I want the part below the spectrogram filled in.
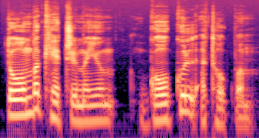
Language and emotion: Manipuri, neutral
